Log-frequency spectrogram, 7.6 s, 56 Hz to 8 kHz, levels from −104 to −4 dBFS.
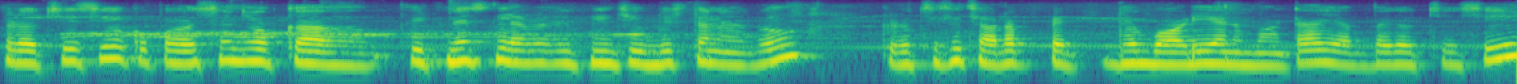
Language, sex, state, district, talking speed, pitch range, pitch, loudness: Telugu, female, Andhra Pradesh, Krishna, 135 wpm, 190-220 Hz, 200 Hz, -18 LUFS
